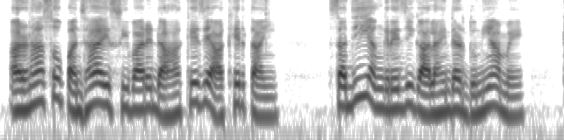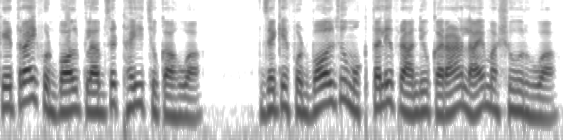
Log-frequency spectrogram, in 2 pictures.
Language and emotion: Sindhi, neutral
